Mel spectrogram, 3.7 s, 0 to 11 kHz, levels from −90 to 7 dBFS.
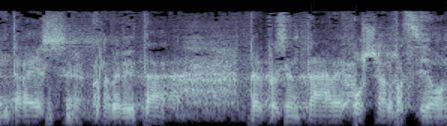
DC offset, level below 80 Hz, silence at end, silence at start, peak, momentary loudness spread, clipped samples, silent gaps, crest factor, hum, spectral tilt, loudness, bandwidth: under 0.1%; -62 dBFS; 0 s; 0 s; 0 dBFS; 4 LU; under 0.1%; none; 16 dB; none; -1 dB/octave; -15 LUFS; 8.8 kHz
